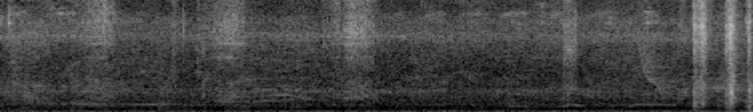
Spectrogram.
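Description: Faint outdoor bird calls, then three short, sharp, loud calls in quick succession near the end.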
